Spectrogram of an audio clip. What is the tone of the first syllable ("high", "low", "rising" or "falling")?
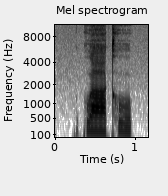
low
